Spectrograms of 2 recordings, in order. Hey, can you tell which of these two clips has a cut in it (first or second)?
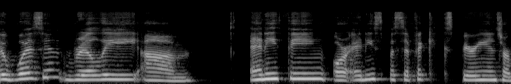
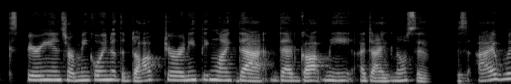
second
